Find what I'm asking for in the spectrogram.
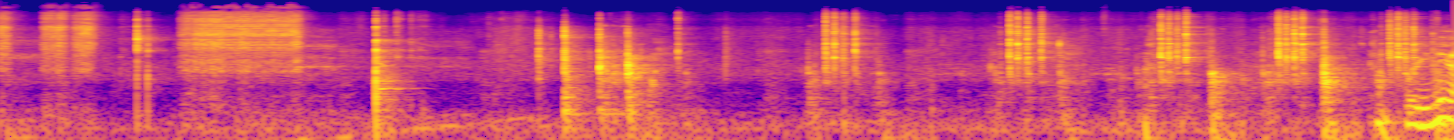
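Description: A shock absorber U-bolt nut being loosened by hand with a wrench, giving repeated metallic ratcheting and scraping clicks in irregular bursts, close and moderately loud, with no talk.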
